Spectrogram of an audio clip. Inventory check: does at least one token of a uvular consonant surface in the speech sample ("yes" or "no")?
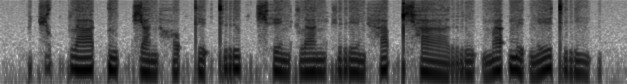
no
